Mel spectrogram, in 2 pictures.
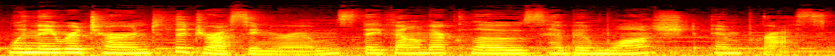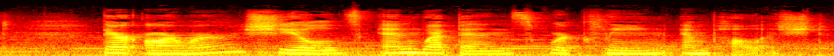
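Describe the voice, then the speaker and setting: A woman's voice: mid-range voice, measured pace. A woman reading scripted fantasy story narration as the storyteller. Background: music.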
